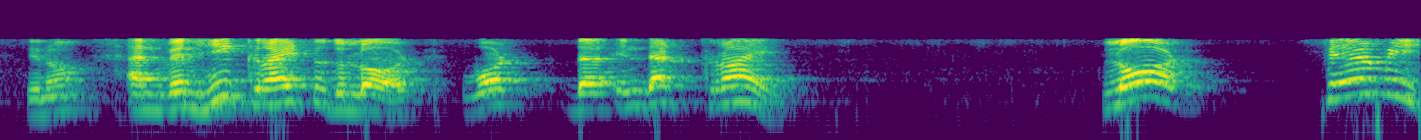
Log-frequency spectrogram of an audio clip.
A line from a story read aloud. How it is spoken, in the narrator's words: he cried out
